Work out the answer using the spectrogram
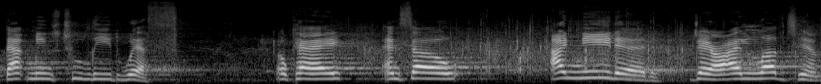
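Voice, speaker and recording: A woman giving a motivational speech on stage, telling a story with animated delivery and talking straight to the audience. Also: on the high side, long reverb tail. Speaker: motivational speaker.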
